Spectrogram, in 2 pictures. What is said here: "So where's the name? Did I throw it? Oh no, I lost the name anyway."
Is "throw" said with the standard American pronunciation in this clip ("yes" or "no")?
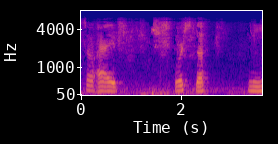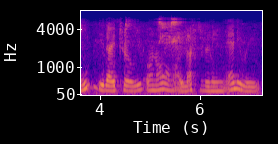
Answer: no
